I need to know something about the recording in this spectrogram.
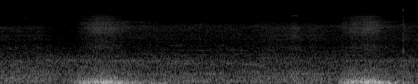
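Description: Two breaths blowing onto the microphone, about a second in and again near the end, over a steady low background hum.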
